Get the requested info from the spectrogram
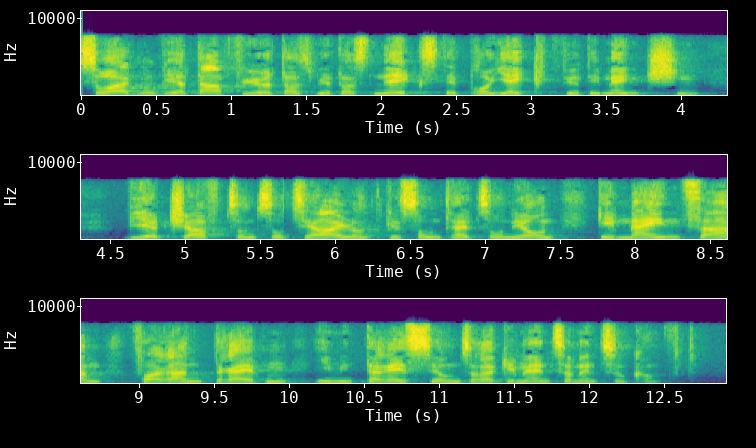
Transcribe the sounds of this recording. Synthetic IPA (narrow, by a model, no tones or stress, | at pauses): sɔɐɡŋ̩viːɐdafyːɐdasv̥iːɐdasnɛːçstəpʁ̥ojɛktfyːɐdimɛnʃn̩ | vɪɐtʃaftsʊntz̥ot͡sjaːlʊntɡ̥əzʊ̃nthæɪtsunioːnɡ̥əmaɪnzaːmfoɐʁantʁ̥aɪbm̩ɪmɪntəʁɛsəʊnzəʁɐɡəmaɪnzaːmənt͡suːkʰʊnft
